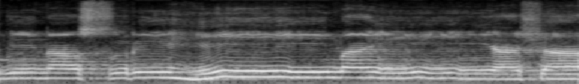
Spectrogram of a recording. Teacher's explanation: Kalau hua atau hi yang diapit dua huruf hidup seperti ini maka akan menjadi mad silah qosir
